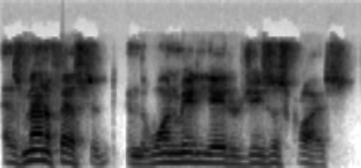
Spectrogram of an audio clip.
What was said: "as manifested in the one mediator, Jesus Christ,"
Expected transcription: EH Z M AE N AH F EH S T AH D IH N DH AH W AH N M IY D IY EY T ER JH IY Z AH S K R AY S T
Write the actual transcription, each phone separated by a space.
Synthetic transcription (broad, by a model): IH Z M AE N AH F EH S T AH D IH N DH AH W AH N M IY D IY EY T ER JH IY Z AH S K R AY S T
